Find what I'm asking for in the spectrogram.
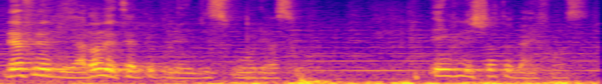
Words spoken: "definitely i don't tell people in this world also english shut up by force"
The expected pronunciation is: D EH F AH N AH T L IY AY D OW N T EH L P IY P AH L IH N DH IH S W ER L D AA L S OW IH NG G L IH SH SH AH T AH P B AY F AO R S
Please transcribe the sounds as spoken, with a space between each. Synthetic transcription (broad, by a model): D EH F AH N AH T L IY AY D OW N T EH L P IY P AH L IH N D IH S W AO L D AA S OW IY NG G L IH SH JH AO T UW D AY F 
